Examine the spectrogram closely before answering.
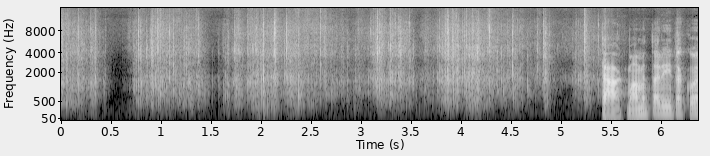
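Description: Newspaper rustles and crinkles as hands move it about.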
